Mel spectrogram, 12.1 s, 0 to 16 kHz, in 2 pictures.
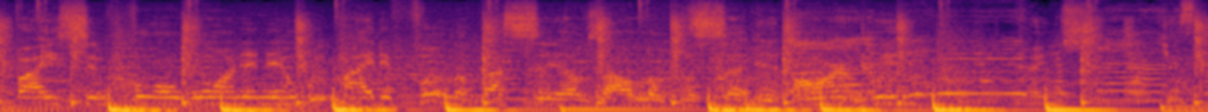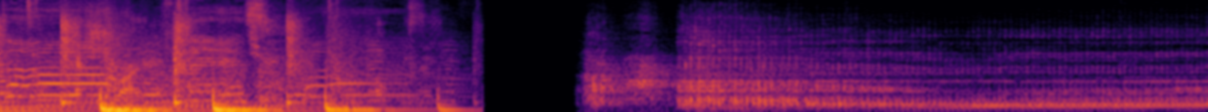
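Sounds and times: tiger roaring: 9.0 - 12.0.

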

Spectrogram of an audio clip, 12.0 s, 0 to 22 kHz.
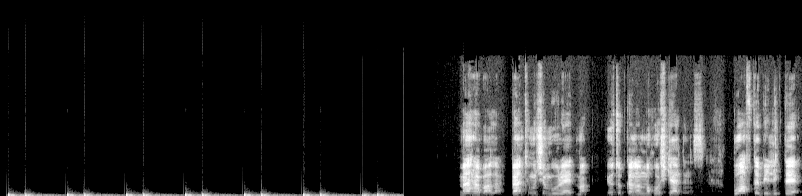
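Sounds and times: slow heartbeat: 0.1 - 6.1.

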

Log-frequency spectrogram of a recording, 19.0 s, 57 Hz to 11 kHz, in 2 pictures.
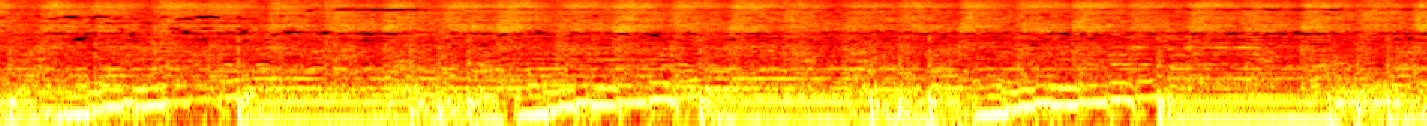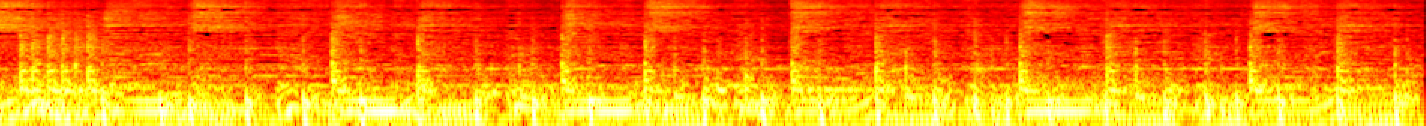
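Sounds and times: drum kit played fast: 0.0 - 19.0
electric bass guitar: 0.0 - 19.0.

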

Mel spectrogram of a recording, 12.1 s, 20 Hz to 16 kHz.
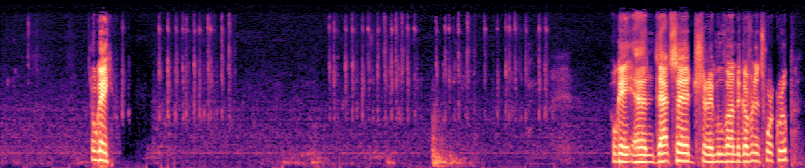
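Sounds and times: typing on computer keyboard: 1.7 - 3.6, 4.9 - 8.3.

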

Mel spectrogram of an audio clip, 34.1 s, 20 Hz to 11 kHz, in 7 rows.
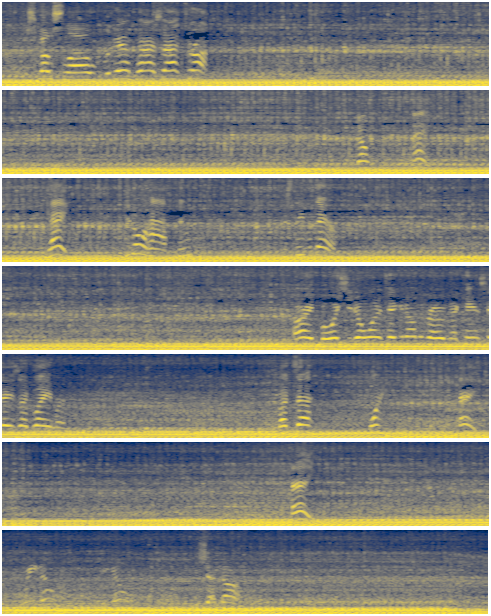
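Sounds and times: race car engine running at low revs: 0.0 - 34.0.

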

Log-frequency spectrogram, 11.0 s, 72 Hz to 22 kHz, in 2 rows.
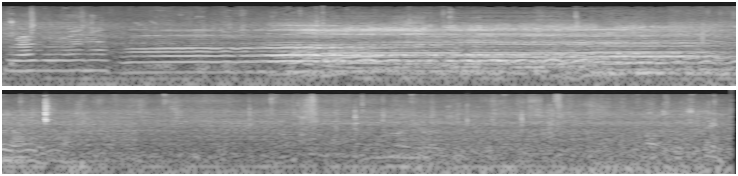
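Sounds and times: murmuring voices: 0.0 - 6.8
steady low rumble: 0.0 - 11.0.

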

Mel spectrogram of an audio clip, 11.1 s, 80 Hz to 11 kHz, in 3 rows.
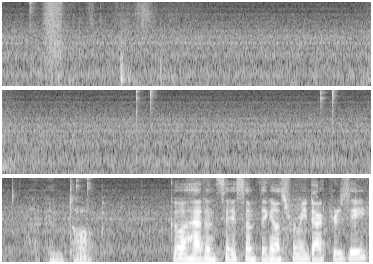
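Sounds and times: soft clicks: 5.0 - 5.3, 6.8 - 8.9.

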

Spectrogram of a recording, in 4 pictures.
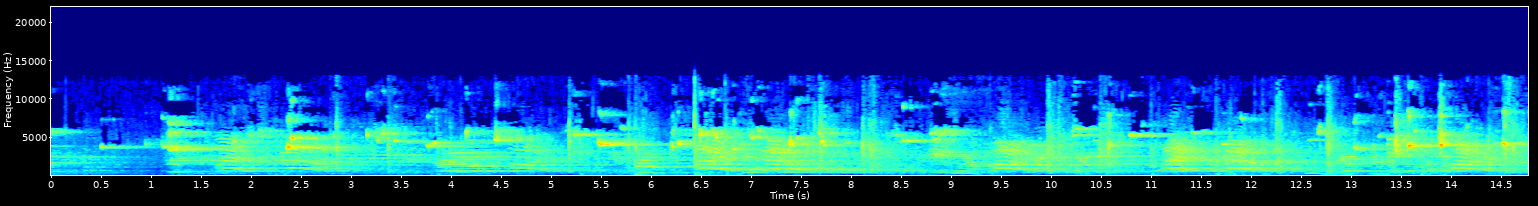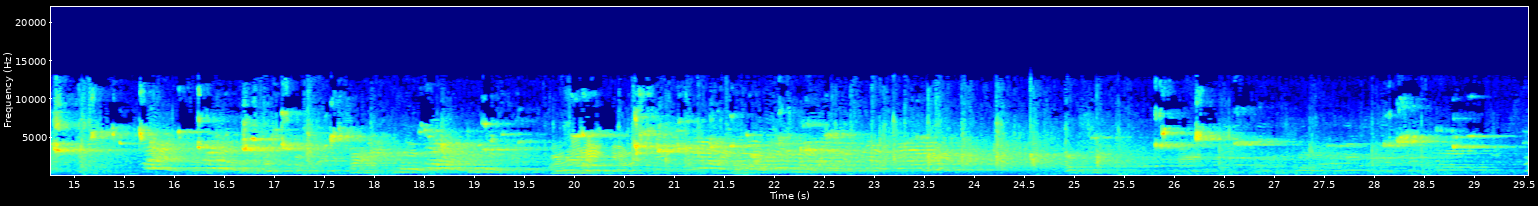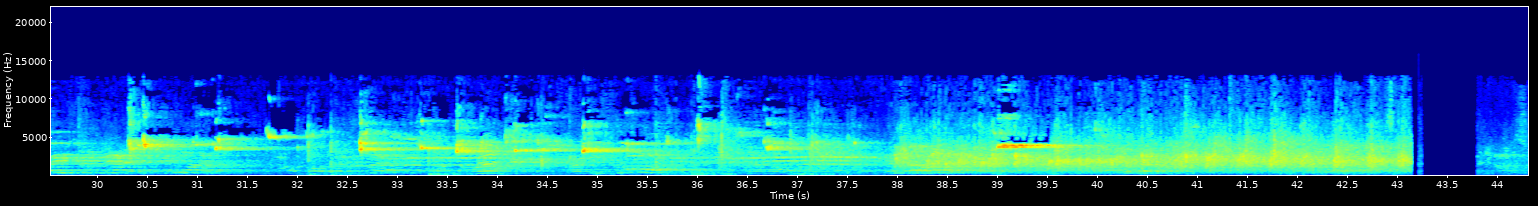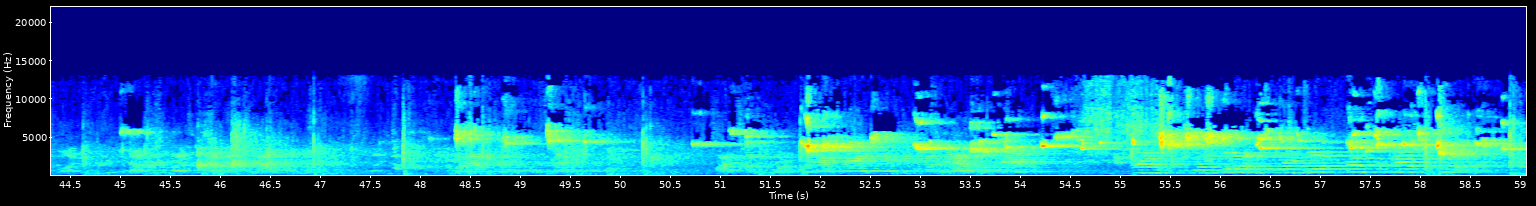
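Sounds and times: voices of players and spectators: 0.0 - 43.2, 43.8 - 59.0.

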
